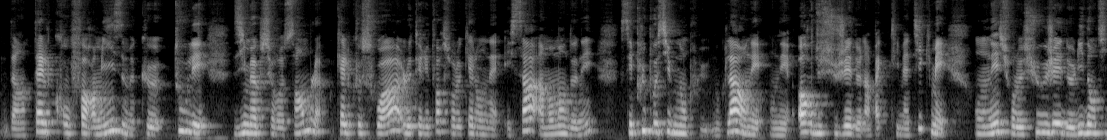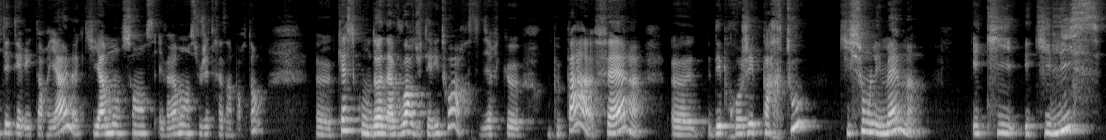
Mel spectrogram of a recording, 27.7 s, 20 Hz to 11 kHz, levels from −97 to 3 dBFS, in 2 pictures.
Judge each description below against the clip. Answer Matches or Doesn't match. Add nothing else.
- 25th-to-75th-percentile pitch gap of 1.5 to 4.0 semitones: Doesn't match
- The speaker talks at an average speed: Matches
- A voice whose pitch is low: Doesn't match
